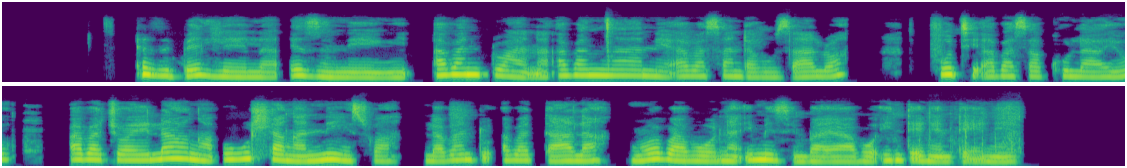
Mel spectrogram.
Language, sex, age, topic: North Ndebele, female, 25-35, health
